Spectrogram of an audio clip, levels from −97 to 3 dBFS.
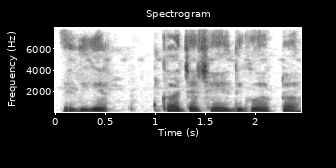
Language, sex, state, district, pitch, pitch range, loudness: Bengali, male, West Bengal, Malda, 105 Hz, 105-110 Hz, -19 LUFS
